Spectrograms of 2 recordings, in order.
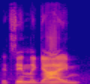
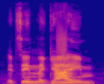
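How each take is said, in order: First: Said in the usual way. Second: Slow, sarcastic slogan delivery; mock slogan read. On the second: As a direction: drawl the ad line with scorn. Mocking the EA slogan.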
